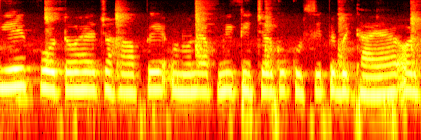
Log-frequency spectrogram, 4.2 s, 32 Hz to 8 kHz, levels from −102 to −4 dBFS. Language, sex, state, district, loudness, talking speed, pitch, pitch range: Hindi, female, Uttar Pradesh, Ghazipur, -17 LUFS, 200 wpm, 220 Hz, 215-230 Hz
